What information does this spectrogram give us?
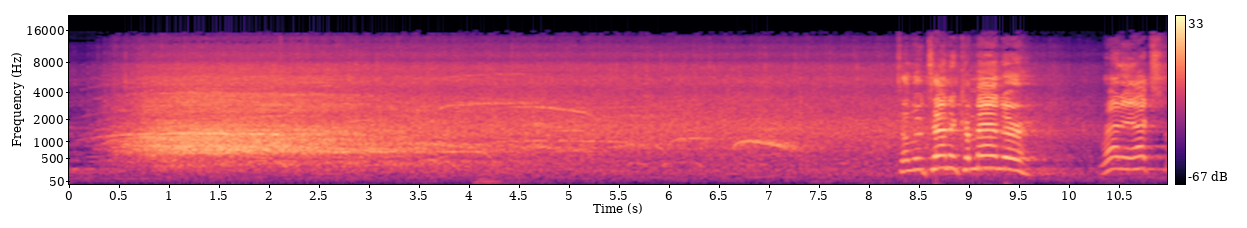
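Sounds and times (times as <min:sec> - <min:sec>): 
audience applause: 0:00.2 - 0:10.4
speech: 0:08.3 - 0:09.7, 0:10.3 - 0:10.9.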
